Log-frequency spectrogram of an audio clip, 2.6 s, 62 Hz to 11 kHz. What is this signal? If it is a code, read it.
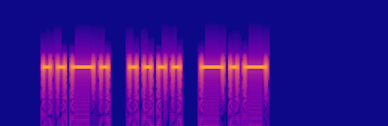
Morse code, heard as a keyed tone, about 25 wpm, 700 Hz. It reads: FHK
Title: USA Call Sign Postfixes - 3 Letters 25wpm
